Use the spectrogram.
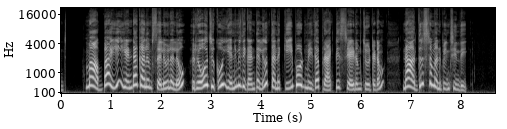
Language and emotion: Telugu, happy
